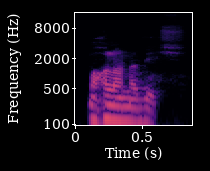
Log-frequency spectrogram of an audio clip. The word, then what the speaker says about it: Mahalanabis: Dilip Mahalanabis, or in the proper Bengali pronunciation, Mahalanabis.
